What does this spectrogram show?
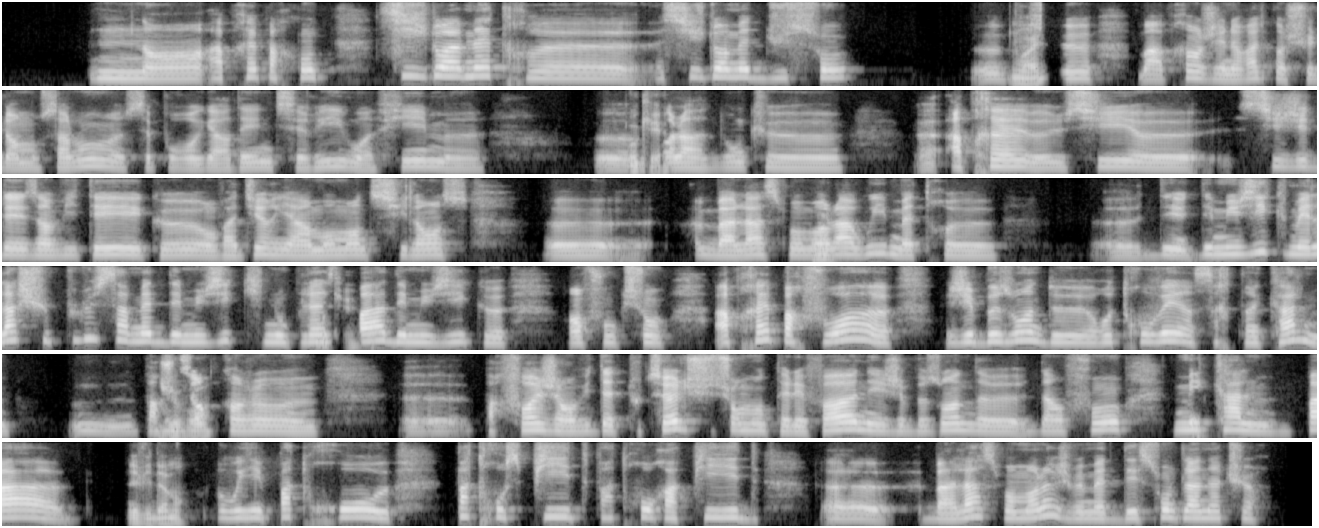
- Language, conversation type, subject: French, podcast, Comment créer une ambiance cosy chez toi ?
- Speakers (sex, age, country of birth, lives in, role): female, 40-44, France, France, guest; male, 35-39, France, France, host
- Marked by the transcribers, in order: none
